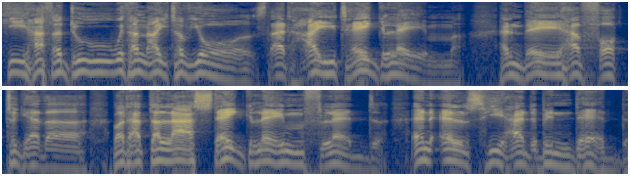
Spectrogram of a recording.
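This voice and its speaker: Adopting a put-on character voice, a man speaks very slowly at a medium pitch. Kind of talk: archaic storytelling. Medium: read story.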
